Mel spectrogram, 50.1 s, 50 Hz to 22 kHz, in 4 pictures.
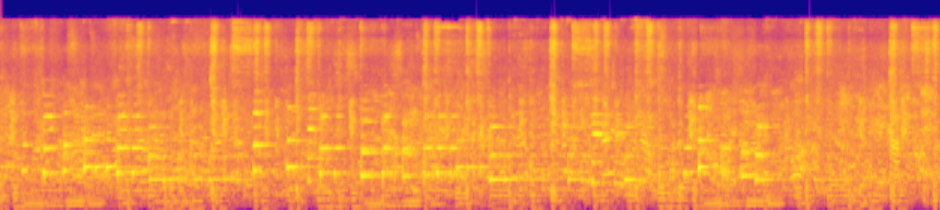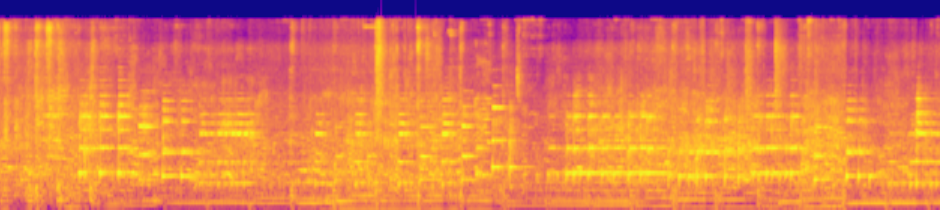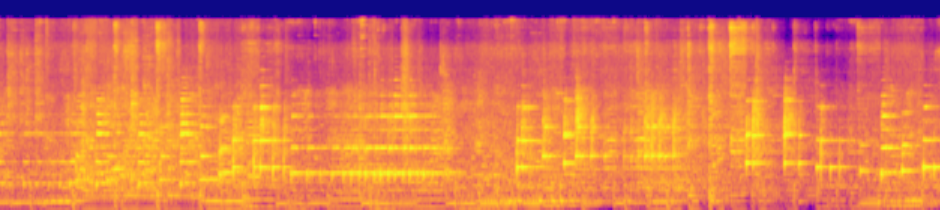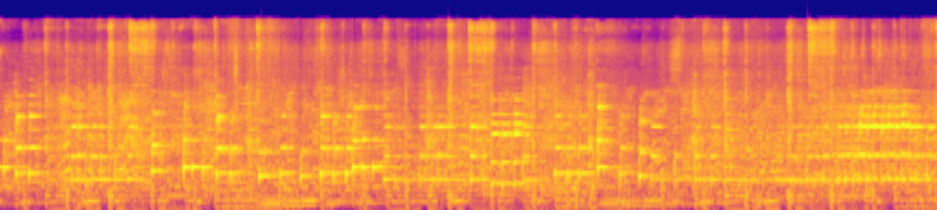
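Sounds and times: steelpan melody: 0.0s - 50.0s.

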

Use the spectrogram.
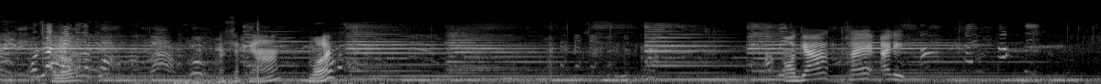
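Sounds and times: bell-like ringing notes: 0.0s - 11.0s.

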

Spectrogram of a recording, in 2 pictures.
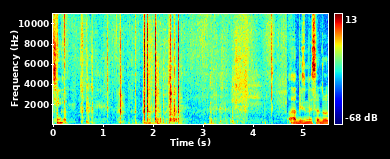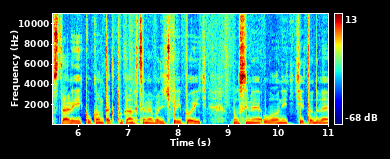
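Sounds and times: plastic cover clicking and rattling: 0.1s - 2.6s.

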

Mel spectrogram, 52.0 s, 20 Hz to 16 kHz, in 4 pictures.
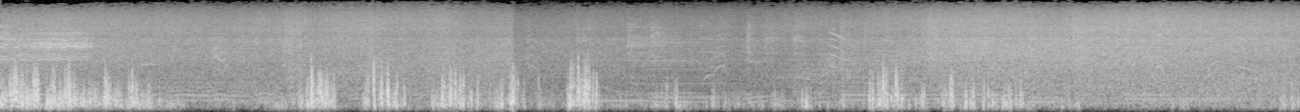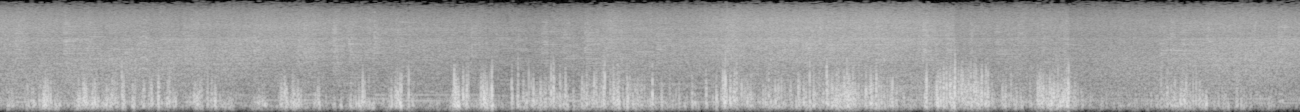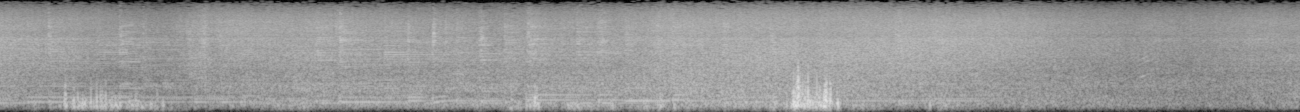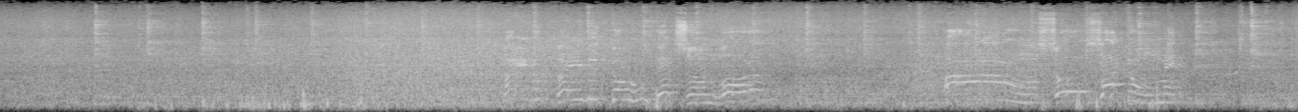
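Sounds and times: surf breaking on beach: 0.0s - 51.9s
wind buffeting microphone: 0.0s - 51.9s.

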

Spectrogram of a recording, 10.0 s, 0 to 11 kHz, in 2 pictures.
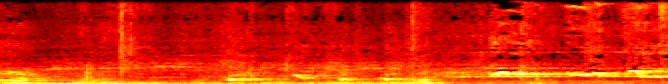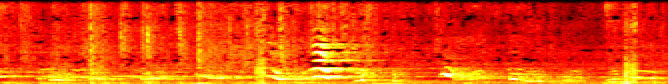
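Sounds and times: puppies yipping and barking: 1.5s - 10.0s.

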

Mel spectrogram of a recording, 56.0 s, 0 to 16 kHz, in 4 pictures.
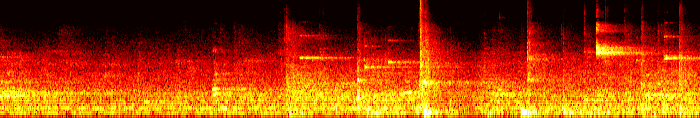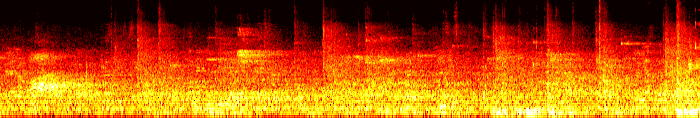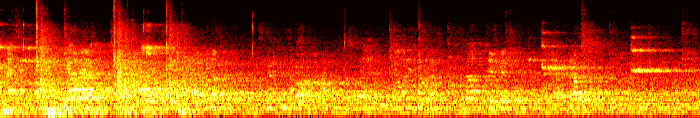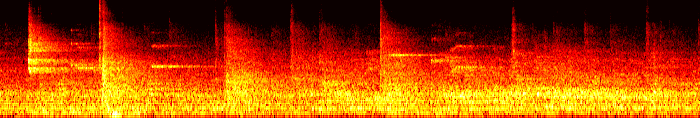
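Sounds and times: shoes squeaking on court floor: 5.4s - 9.0s, 10.3s - 14.0s, 17.4s - 19.4s, 20.8s - 29.2s, 30.8s - 31.7s, 38.6s - 39.6s, 40.6s - 44.0s, 45.0s - 45.9s, 49.7s - 51.6s.

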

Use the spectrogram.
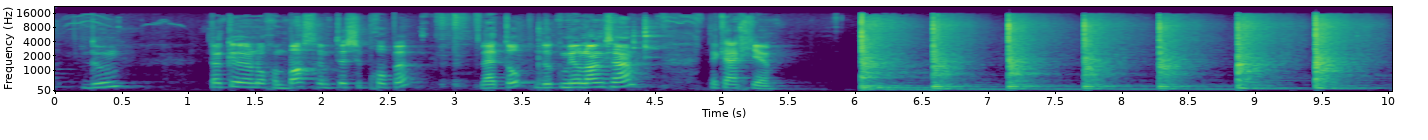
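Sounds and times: acoustic drum kit played slowly: 6.0s - 10.0s.

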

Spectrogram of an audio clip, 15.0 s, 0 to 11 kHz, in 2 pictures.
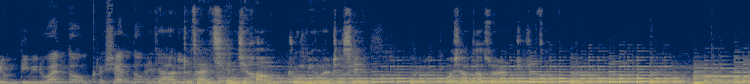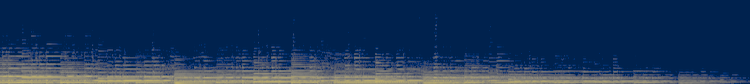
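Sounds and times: plucked guitar music: 0.0s - 15.0s.

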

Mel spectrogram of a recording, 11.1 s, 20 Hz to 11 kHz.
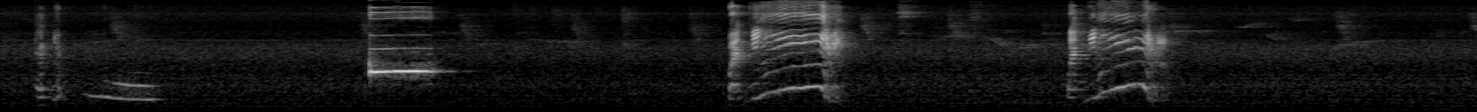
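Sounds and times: parrot speech-like call: 0.2s - 1.3s, 5.5s - 6.4s, 8.0s - 8.9s
parrot whistled note: 2.8s - 3.4s.

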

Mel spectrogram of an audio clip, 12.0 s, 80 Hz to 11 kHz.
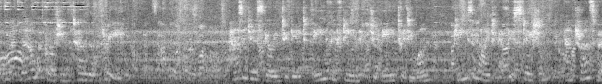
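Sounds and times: several voices talking: 0.0s - 12.0s
train running rumble: 1.1s - 12.0s.

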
